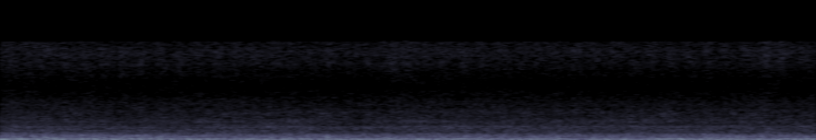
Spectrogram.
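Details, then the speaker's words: Admiral (Whirlpool-built) washer on final spin with a heavy jeans test load after rinse and drain: steady, even low hum of fast spin with no knocking, banging or scraping; nice smooth operation, spins normally. "As you can see, nice smooth operation. Sounds great."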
